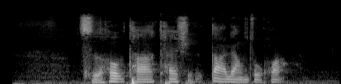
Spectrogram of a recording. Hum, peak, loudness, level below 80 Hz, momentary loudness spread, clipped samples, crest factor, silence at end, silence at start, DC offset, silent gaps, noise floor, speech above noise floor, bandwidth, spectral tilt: none; -8 dBFS; -25 LUFS; -40 dBFS; 8 LU; under 0.1%; 20 dB; 0.55 s; 0.15 s; under 0.1%; none; -48 dBFS; 23 dB; 11.5 kHz; -4.5 dB/octave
